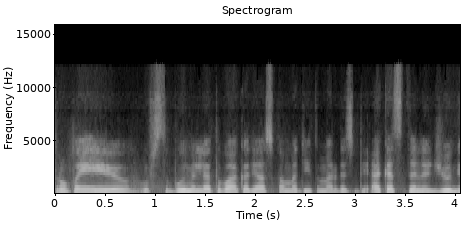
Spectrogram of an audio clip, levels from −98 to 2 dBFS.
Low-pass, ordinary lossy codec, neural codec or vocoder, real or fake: 10.8 kHz; Opus, 16 kbps; codec, 24 kHz, 0.9 kbps, WavTokenizer, large speech release; fake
